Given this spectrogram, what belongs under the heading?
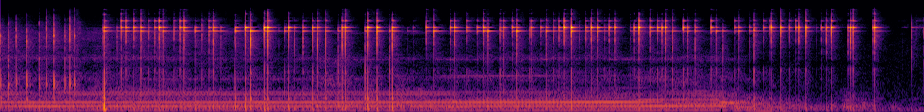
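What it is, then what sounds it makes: Glass perfume bottle. A small, tall rectangular glass perfume bottle, partly full of pink glittery liquid, is tapped rapidly with long polished nails. The taps make bright, sharp, high-pitched glassy clicks with almost no ring, in quick irregular bursts. A faint low steady hum sits underneath and fades out shortly before the last few taps.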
